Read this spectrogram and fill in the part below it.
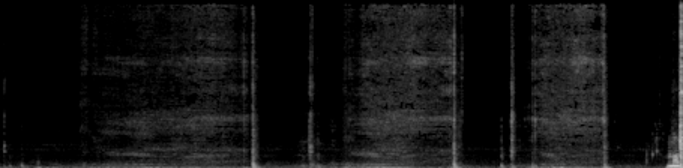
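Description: A craft knife scrapes and scores along paper against a metal ruler.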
